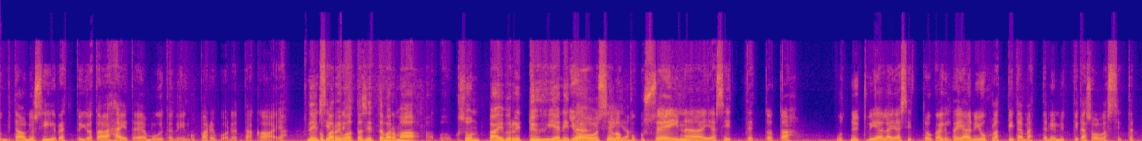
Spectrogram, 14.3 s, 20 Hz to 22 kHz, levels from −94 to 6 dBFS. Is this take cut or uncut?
uncut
